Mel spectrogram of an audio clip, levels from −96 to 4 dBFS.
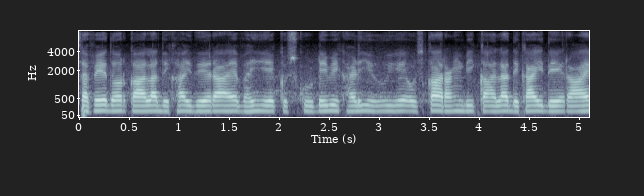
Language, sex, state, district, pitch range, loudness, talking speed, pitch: Hindi, male, Uttar Pradesh, Hamirpur, 140-145 Hz, -19 LUFS, 260 wpm, 145 Hz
